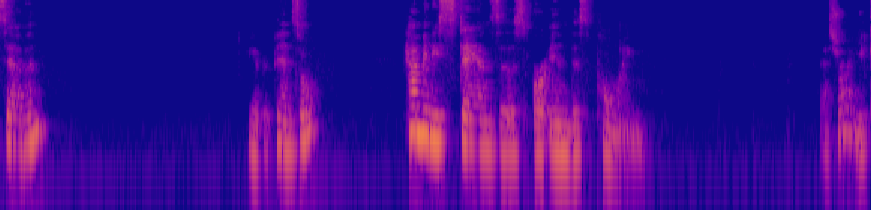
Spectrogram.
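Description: A young woman speaks calmly and clearly, close by, with short pauses.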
